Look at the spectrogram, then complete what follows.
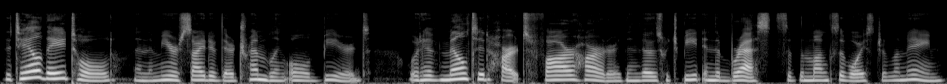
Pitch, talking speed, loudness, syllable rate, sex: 195 Hz, 210 wpm, -17 LUFS, 4.4 syllables/s, female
